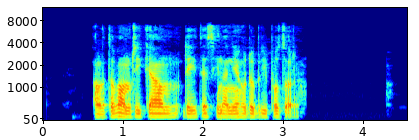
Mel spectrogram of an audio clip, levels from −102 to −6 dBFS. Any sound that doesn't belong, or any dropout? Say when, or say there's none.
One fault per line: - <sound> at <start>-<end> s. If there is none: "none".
none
